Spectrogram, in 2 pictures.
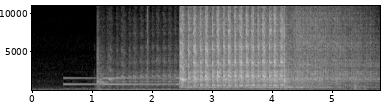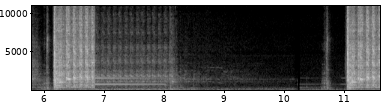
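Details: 1996-2001 Toyota Camry 2.2L 5S-FE four-cylinder that shut off while driving, now a no-start: starter spins fast and light in bursts with no compression beats, engine turning too easily; suspected broken timing belt.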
